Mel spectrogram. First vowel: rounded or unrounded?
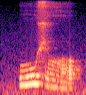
rounded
